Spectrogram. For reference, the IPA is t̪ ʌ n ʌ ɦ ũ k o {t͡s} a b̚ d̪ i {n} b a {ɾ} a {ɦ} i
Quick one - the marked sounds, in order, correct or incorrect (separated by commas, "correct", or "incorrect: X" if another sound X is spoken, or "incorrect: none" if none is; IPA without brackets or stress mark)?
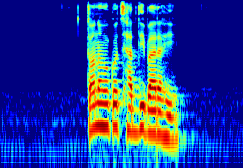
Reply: incorrect: t͡sʰ, incorrect: none, correct, correct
